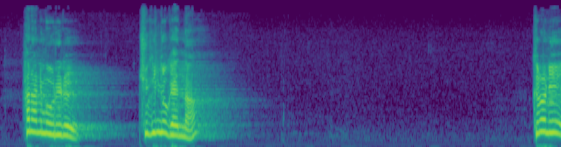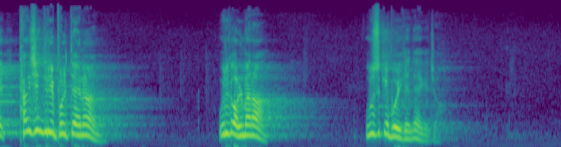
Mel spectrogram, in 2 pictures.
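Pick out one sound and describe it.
A middle-aged man speaks slowly and with emphasis through a microphone in a reverberant hall, pausing between phrases.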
